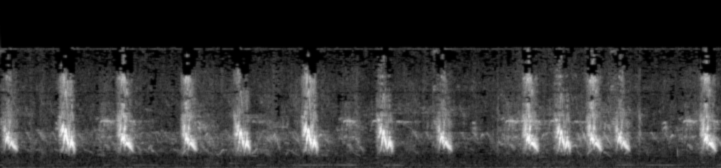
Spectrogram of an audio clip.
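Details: Rapid, insistent sparrow chirping: a dozen or more short, piercing chips, mostly evenly spaced, bunching into quicker runs near the end, over a quiet backdrop.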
